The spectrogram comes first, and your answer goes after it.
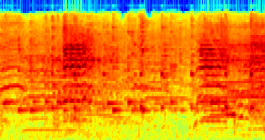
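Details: Several goats of a herd bleat at once, a long low wavering cry early on under shrill quavering voices, then a brief lull before a fresh burst of high, shaky bleating.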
